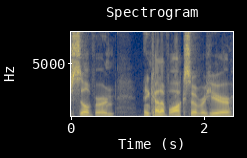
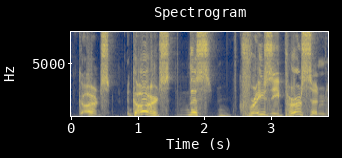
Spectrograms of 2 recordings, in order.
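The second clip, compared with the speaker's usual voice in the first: shouting for guards; 10 semitones higher, much slower than usual. Acted. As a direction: yell for help and point him out. NPC yelling for guards.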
